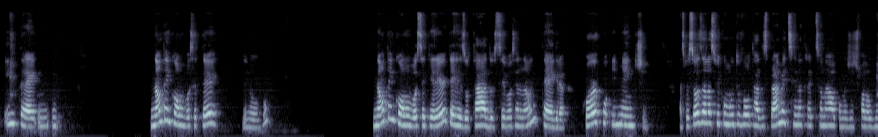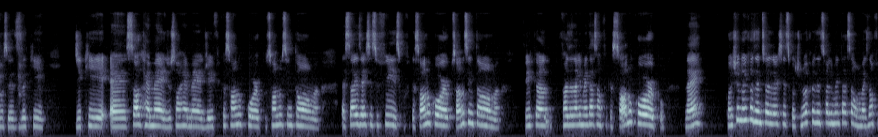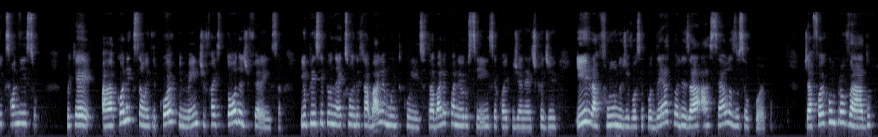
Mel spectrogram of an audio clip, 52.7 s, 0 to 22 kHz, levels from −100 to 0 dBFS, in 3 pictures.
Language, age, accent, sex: Portuguese, 10-29, Brazilian, female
